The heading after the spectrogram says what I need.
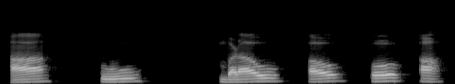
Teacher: इसमें जीभ का पिछला हिस्सा काम करता है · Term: पश्च स्वर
